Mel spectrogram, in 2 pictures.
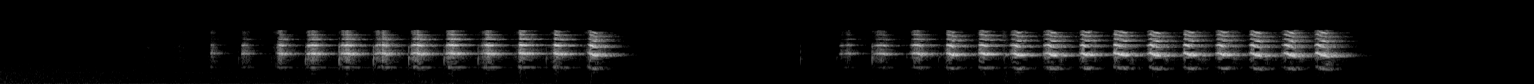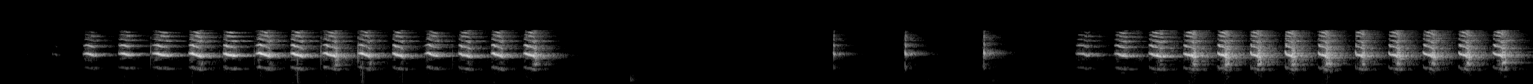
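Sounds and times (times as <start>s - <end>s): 
turkey yelping made on a one-sided box call: 2.1s - 6.3s, 8.4s - 13.6s, 16.2s - 21.0s, 23.6s - 25.5s, 26.1s - 30.6s.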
